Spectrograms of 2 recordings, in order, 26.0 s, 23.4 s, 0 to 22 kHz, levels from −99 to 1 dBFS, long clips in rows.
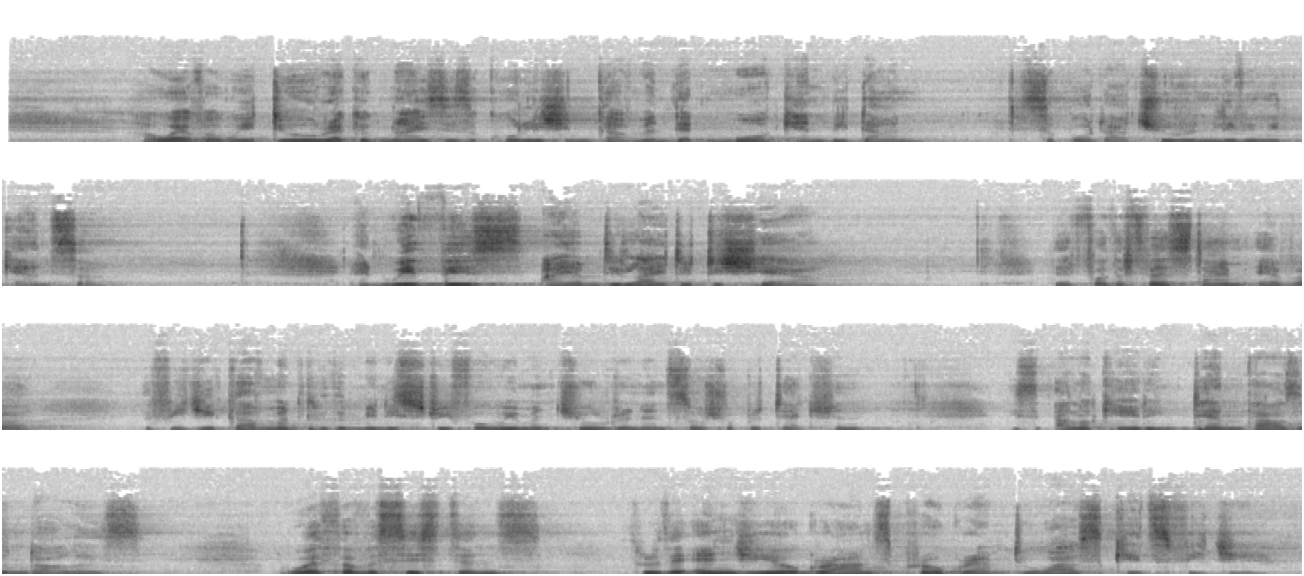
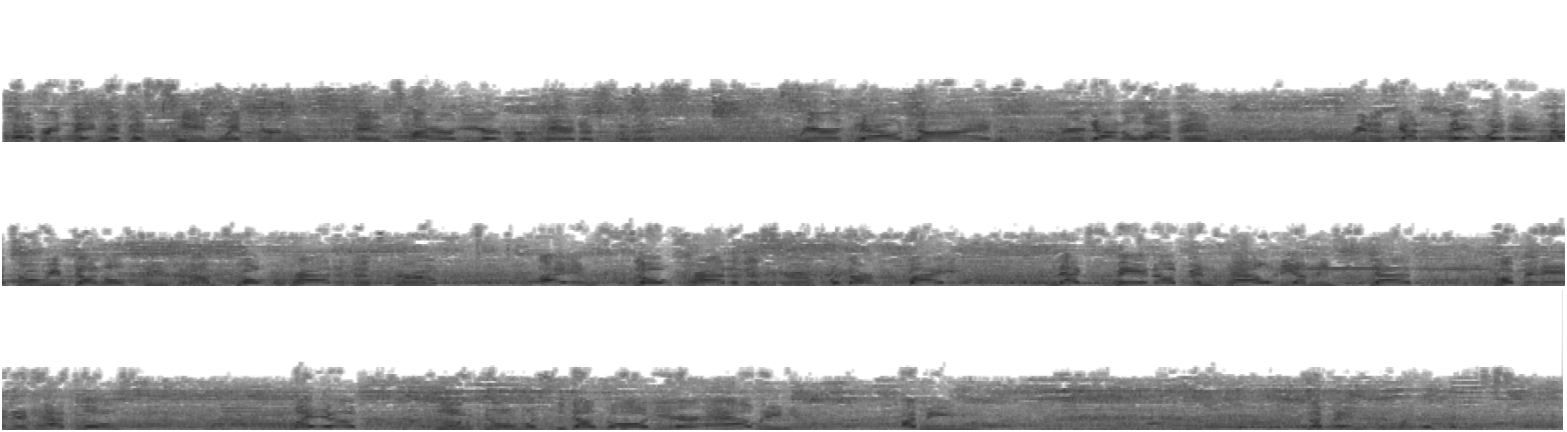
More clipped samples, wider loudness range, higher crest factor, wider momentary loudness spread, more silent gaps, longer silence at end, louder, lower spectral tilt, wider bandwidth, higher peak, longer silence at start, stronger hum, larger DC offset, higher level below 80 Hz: neither; first, 11 LU vs 2 LU; first, 26 dB vs 18 dB; first, 17 LU vs 5 LU; neither; about the same, 0 s vs 0 s; second, -31 LUFS vs -25 LUFS; about the same, -1.5 dB/octave vs -1.5 dB/octave; first, 16.5 kHz vs 10 kHz; about the same, -8 dBFS vs -8 dBFS; about the same, 0.05 s vs 0 s; neither; neither; second, -80 dBFS vs -56 dBFS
